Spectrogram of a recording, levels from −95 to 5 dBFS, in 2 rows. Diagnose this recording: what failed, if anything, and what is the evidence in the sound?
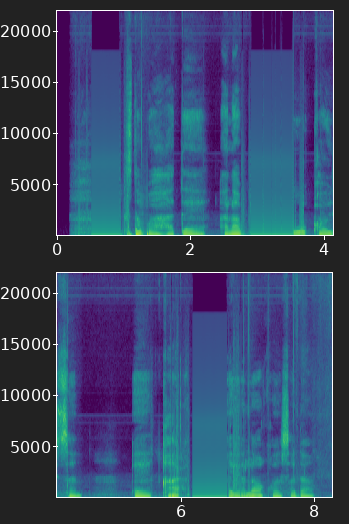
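A loose plug or cable in the analogue wiring, an intermittent contact, opens the signal path three times. The speech cuts out around 0.31–1.08 s, 2.77–3.70 s and 5.84–7.02 s, with crackle at each break and faint hiss during gaps of 0.42, 0.64 and 0.51 s.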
